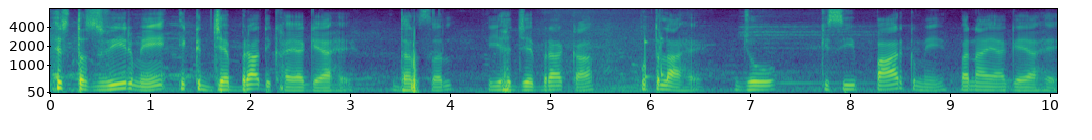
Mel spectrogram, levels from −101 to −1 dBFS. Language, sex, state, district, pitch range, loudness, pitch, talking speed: Hindi, male, Uttar Pradesh, Varanasi, 115-145 Hz, -23 LUFS, 130 Hz, 125 wpm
